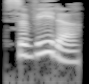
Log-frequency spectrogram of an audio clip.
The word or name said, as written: savita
